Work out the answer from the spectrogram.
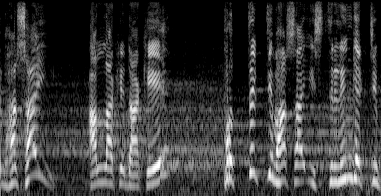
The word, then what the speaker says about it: আল্লাহ: নামের উচ্চারণ হচ্ছে আল্লাহ মুখটা একটু গোল হয়ে যাবে বলেন আল্লাহ আল্লাহ সুবহানাল্লাহ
